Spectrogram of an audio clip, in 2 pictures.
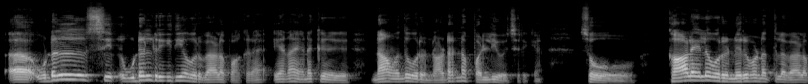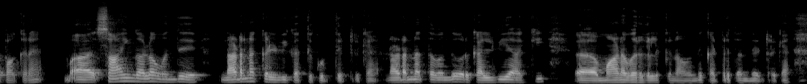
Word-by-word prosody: அ, - - +8 0.3
உடல் 205 +8 +6 0.3
சீ 190 -4 +3 0.2
உடல் 195 +5 +4
ரீதியா 180 0 0
ஒரு 125 - -2
வேல 110 +1 +1
பாக்குறேன். 95 +3 -8 0.2
ஏனா, 130 +3 -2
எனக்கு 130 +1 -3 0.5
நான் 135 +1 +5
வந்து 140 +4 0
ஒரு - - 0
நடனப்பள்ளி 120 -2 -2
வச்சுருக்கேன். 85 - -12 0.4
சோ - - +2 0.8
காலையில 190 +5 +8
ஒரு 150 -3 +4
நிறுவனத்தில 140 -4 +1
வேல 110 0 0
பாக்குறேன். 95 -1 -10 0.4
அ, - - +1 0.2
சாயங்காலம் 140 -1 -3
வந்து 120 +2 -8 0.4
நடனக் 140 +6 -2
கல்வி 110 -2 -5
கத்து - - -11
கொடுத்துட்டு - - -13
இருக்கேன். 85 -1 -15
நடனத்தை 115 +2 -4
வந்து 105 +3 -7
ஒரு - - -5
கல்வியாக்கி, 105 +2 -6 0.4
அ, - - +1 0.2
மாணவர்களுக்கு 100 -2 -4
நான் 90 -1 -10
வந்து 90 - -12
கற்று - - -11
தந்துட்டுருக்கேன். 85 -2 -13
120 Hz, 145 wpm, -25 LUFS, 105-145 Hz, 0.8 s, அ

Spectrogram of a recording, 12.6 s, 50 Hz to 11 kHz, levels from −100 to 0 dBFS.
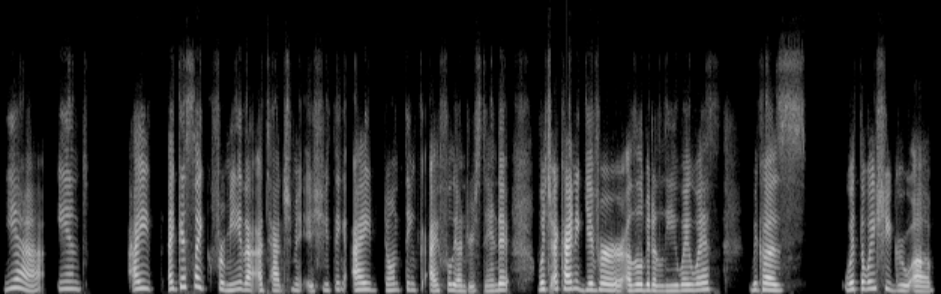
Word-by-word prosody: Yeah, 270 -6 -1 0.2
and 265 -1 -7 0.6
I 270 +1 +1 0.2
I 260 - +5
guess, 340 +7 -1
like, 345 -6 +4
for 260 - -2
me, 235 +3 -3
that 230 -2 +3
attachment 210 +1 -4
issue 195 +4 -9
thing, 240 +2 -10
I 240 +1 +3 0.2
don't 220 +1 -5
think 230 -3 -11
I 195 - +3
fully 220 0 -2
understand 195 +2 -6
it, 230 - +2 0.3
which 255 +1 +1
I 255 - +5
kinda 265 +1 +8
give 230 0 0
her 225 -2 +5
a 210 - +2
little 220 +2 +3
bit 220 0 +1
of 205 - 0
leeway 200 +3 -1
with, 240 +3 -1 0.5
because 225 -2 +1 0.5
with 255 +2 0
the 265 - +1
way 270 +1 0
she 285 -2 -4
grew 200 -2 -3
up, 180 0 +2
230 Hz, 175 wpm, -26 LUFS, 210-255 Hz, 0.6 s, kinda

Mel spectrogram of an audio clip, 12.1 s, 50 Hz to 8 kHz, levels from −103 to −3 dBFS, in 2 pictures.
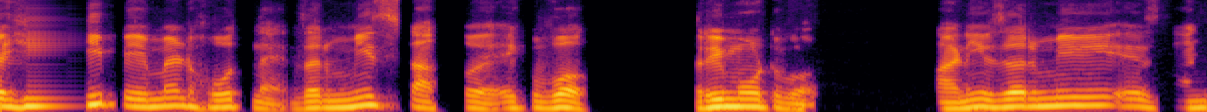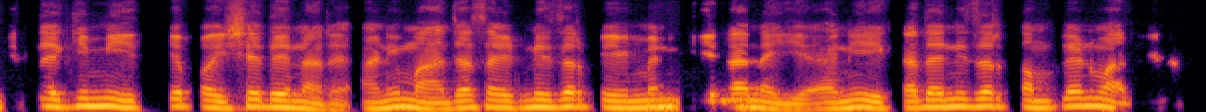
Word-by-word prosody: एकही 160 +4 +2
पेमेंट 155 +2 +1
होत 140 +1 +1
नाही, 110 -6 -6
जर 130 +2 +1
मीच 170 +2 +2
टाकतोय 125 -4 -3
एक 120 - -4
वर्क, 125 -2 +3 0.6
रिमोट 150 0 +6
वर्क. 105 -6 -3 0.7
आणि 140 +5 +2
जर 150 +2 +5
मी 165 +1 +4 0.3
अ, - - -2
सांगितलं, 130 +3 -4
की 160 - 0
मी 150 -4 +2
इतके 135 +4 -4
पैसे 135 +2 0
देणार 125 -8 +1
आहे. 95 - -7
आणि 125 +5 0
माझ्या 115 +3 -1
साइडनी 140 0 0
जर 150 -1 +2
पेमेंट 135 +2 +1
केला 140 +2 0
नाहीये 100 -5 -2
आणि 130 +3 +1
एखाद्याने 145 +5 0
जर 155 -1 +2
कंप्लेंट 140 +4 -1
मारली 145 -2 -3
ना, - - -16
140 Hz, 175 wpm, -21 LUFS, 125-150 Hz, 0.7 s, रिमोट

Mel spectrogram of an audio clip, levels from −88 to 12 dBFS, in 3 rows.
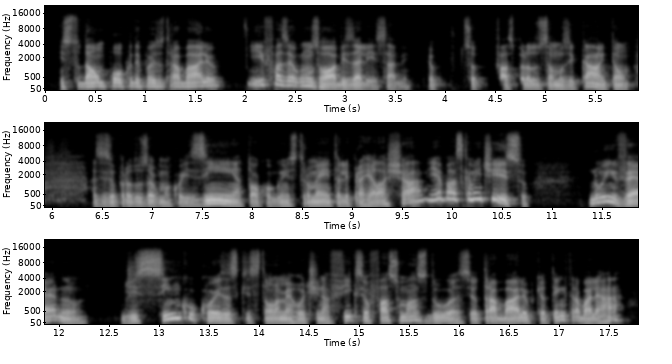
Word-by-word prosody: estudar 120 +2 +1
um 130 0 +4
pouco 135 0 0
depois 125 -1 -1
do 115 - -8
trabalho 125 +5 +1 0.3
e 180 - -3
fazer 185 -3 +1
alguns 150 -4 0
hobbies 100 -2 +4
ali, - - +1
sabe. - - -9 0.2
Eu - - -10 0.2
so - - -8
faço 95 0 -1
produção 95 -1 -3
musical 85 -1 +1
então, - - -4 0.5
às 85 - -11
vezes 85 +1 -8
eu 90 - -2
produzo 90 -2 -4
alguma 85 -1 -2
coisinha, 95 +4 +3
toco 85 +2 -4
algum 85 0 -6
instrumento 90 +2 -2
ali 85 -2 -3
pra 90 - -3
relaxar, 105 - 0
e 245 - +1
é - - +1
basicamente 285 0 +3
isso. - - +1 0.6
No 155 +8 +1
inverno, 110 - +2 0.3
de 100 +4 -3
5 185 - +2
coisas 100 -4 +1
que 95 - -14
estão 95 +1 -4
na - - +1
minha 90 -1 +1
rotina 90 0 -4
fixa 130 -3 -4
eu - - +2
faço 110 +4 -1
umas 125 -3 -2
2. 95 -5 -2
Eu 95 - -3
trabalho 95 +2 +3
porque 90 - -13
eu - - -5
tenho 140 - -2
que - - -15
trabalhar. 95 +5 0
105 Hz, 190 wpm, -24 LUFS, 90-130 Hz, 0.6 s, um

